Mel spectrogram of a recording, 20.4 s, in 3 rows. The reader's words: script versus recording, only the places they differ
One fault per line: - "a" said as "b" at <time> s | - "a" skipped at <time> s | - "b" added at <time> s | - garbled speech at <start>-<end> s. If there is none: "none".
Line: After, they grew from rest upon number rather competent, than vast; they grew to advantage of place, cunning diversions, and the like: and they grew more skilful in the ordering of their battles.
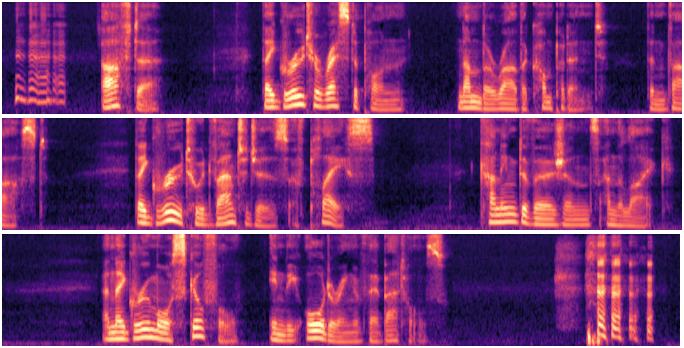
- "from" said as "to" at 3.0 s
- "advantage" said as "advantages" at 8.8 s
